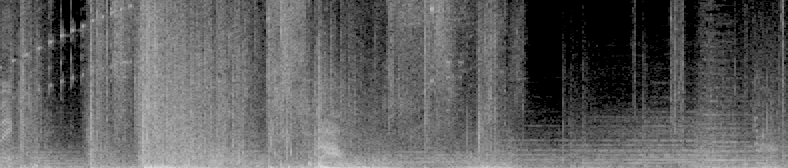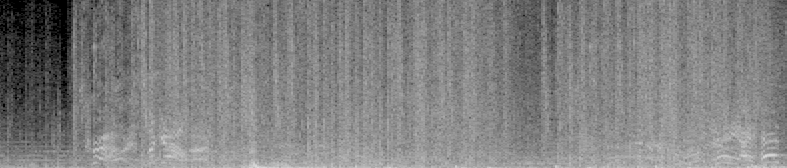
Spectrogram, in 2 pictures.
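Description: Grenade blasts and gunfire from a Spider-Man video game: several heavy booming thumps with bursts of shooting, loud and close, with game character voices talking over the action.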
